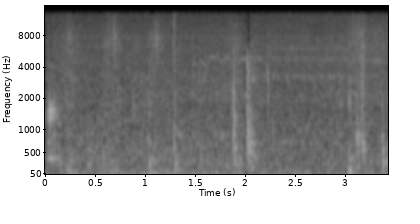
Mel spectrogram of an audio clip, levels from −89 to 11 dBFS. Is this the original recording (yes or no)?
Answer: yes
